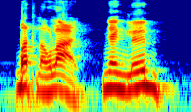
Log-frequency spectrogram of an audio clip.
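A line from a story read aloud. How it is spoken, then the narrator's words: Shout. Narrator (Vietnamese): Thằng Nam hét lên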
